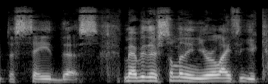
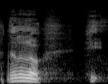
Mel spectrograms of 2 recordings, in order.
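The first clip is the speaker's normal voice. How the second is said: normal talking voice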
